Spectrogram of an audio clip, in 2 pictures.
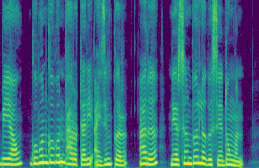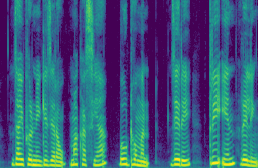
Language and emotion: Bodo, neutral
